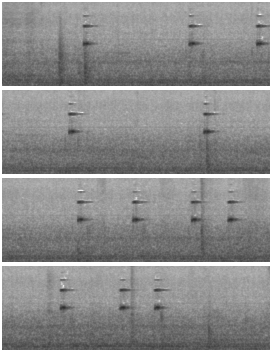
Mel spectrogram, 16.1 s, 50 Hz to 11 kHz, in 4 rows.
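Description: Sam4S NR-510F cash register giving a short, high beep for each key pressed as a product name is typed on its flat alpha keyboard: about a dozen beeps at irregular intervals, roughly a second apart.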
